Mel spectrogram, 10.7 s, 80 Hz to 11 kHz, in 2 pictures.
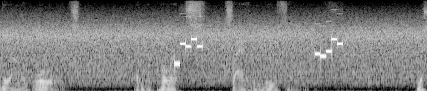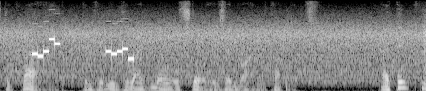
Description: Five-tone selective call (ZVEI), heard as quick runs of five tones, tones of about 70 ms, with radio hiss, a squelch burst at the end and speech in English. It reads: 19888 54669 54669 65673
